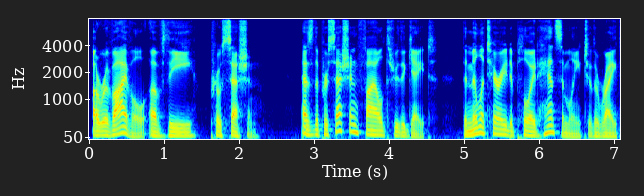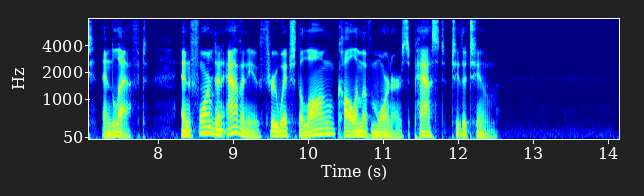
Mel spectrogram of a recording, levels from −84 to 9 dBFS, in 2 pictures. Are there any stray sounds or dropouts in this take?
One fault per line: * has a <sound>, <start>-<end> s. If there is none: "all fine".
all fine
